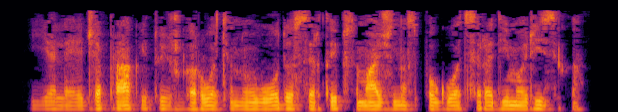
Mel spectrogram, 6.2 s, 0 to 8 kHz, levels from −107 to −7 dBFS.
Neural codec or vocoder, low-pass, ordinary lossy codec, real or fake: none; 7.2 kHz; MP3, 24 kbps; real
